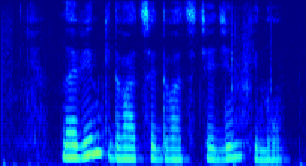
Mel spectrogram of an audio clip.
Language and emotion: Russian, neutral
